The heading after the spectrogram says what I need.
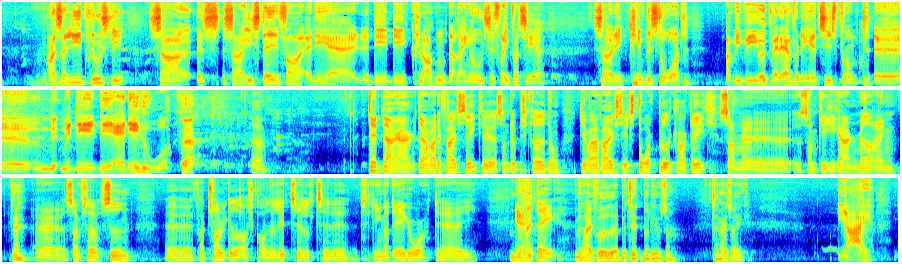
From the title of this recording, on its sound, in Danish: LIVE fra Comedy Zoo Aarhus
